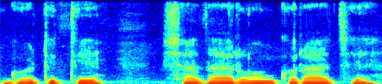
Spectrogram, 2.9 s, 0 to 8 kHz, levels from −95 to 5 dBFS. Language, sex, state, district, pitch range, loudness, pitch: Bengali, male, Assam, Hailakandi, 110-115 Hz, -15 LUFS, 115 Hz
